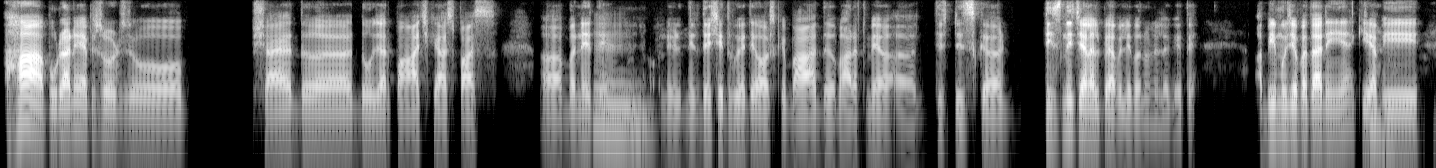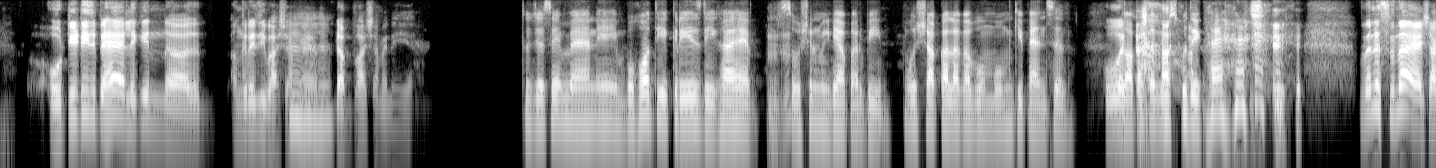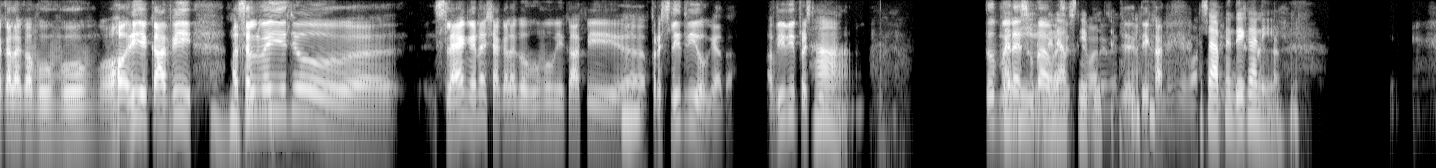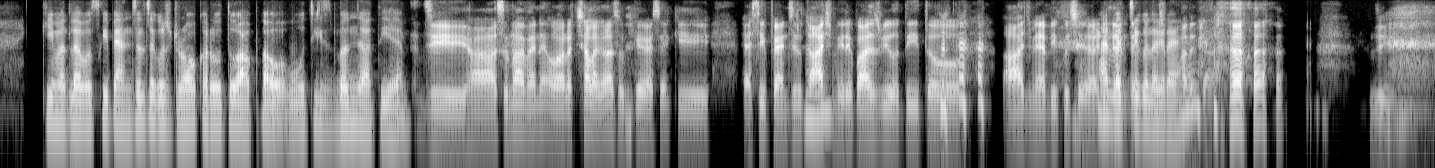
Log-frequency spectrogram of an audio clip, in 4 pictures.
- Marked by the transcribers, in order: in English: "एपिसोड्स"; in English: "चैनल"; in English: "अवेलेबल"; other background noise; in English: "डब"; in English: "क्रेज़"; laughing while speaking: "अच्छा। जी"; laugh; laughing while speaking: "और ये"; chuckle; in English: "स्लैंग"; chuckle; in English: "ड्रॉ"; laugh; in English: "डिज़ाइन"; chuckle; laugh
- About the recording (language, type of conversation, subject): Hindi, podcast, क्या आप अपने बचपन की कोई टीवी से जुड़ी याद साझा करेंगे?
